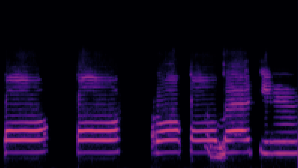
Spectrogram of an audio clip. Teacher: Huruf Qaf baroja, jangan ada nafas yang keluar. Bukan ko, tapi ko, ko, rokobatin.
